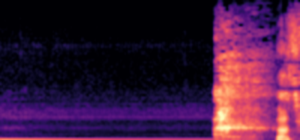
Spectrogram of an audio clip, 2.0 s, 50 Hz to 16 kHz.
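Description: Single-coil pickup hum from a '51-style Fender Precision Bass: a steady low mains buzz under a bass note that fades out. The simple single-coil pickup picks up electrical interference from the room, which is why it buzzes.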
